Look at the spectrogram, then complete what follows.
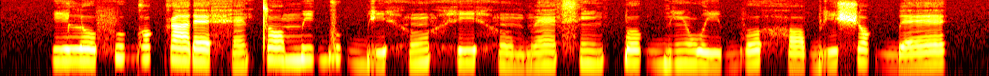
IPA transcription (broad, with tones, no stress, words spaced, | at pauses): i˧lo˧fu˦ɡɔ˦ ka˦ɾɛ˦˨hɛ̃˨˦ tɔ˦mi˦ ɡu˦˨ɡ͡bi˨hũ˨˦ hi˧hũ˨bɛ̃˧ sĩ˧k͡po˦ɡ͡bĩ˧wi˨ bo˧ hɔ˨bi˨˦ʃɔ˦˨ ɡ͡bɛ˨˦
